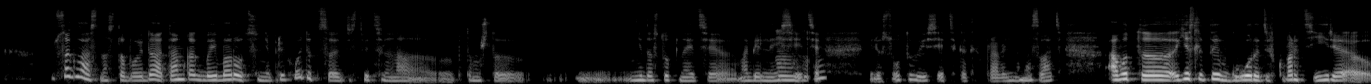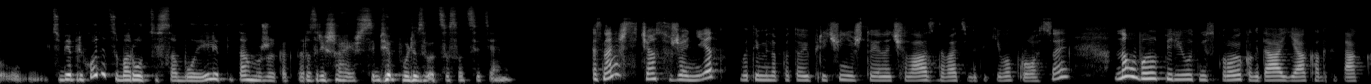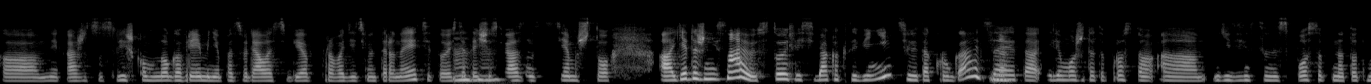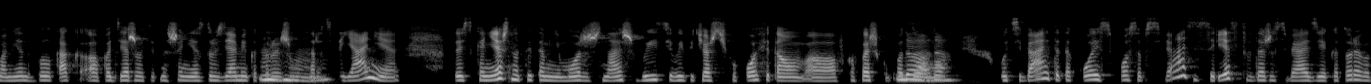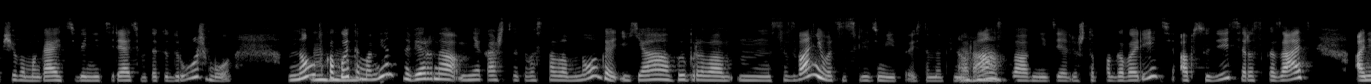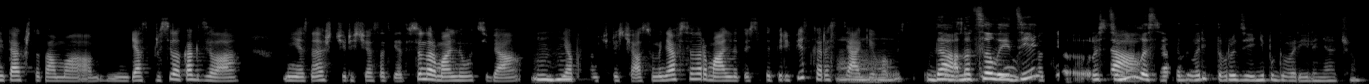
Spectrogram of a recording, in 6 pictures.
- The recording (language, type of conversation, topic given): Russian, podcast, Как ты обычно берёшь паузу от социальных сетей?
- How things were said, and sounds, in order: laughing while speaking: "пользоваться"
